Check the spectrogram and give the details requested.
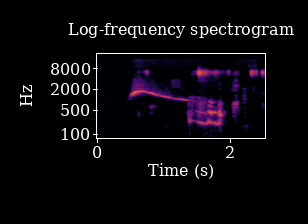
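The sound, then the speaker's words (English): A person whistles one clear, fairly loud note that rises briefly, then glides steadily downward for nearly a second, followed by a short burst of voice and a few light clicks. “That was a good whistle.”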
